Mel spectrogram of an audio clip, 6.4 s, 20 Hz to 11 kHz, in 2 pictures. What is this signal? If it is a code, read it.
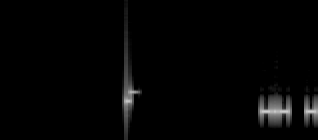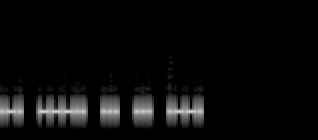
Morse code, heard as a keyed tone, about 40 wpm, spaced as for 29 wpm, 700 Hz. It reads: KC8SSP
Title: USA Call Signs - 6 Characters - 2x Character Spacing - 40wpm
